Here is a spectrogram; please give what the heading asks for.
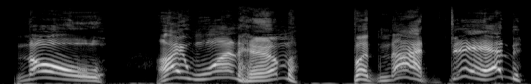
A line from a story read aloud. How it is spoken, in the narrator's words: Carl shouted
